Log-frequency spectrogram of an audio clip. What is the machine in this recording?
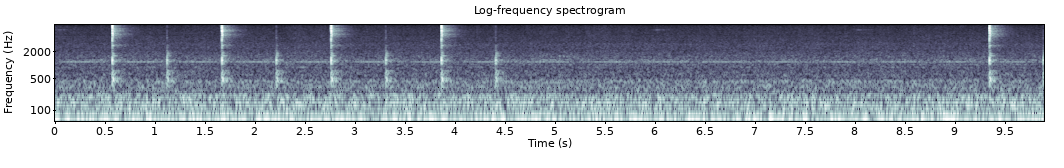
valve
